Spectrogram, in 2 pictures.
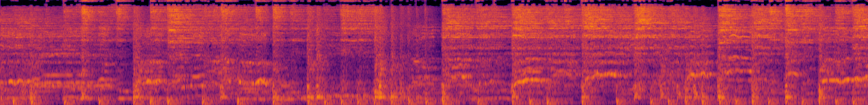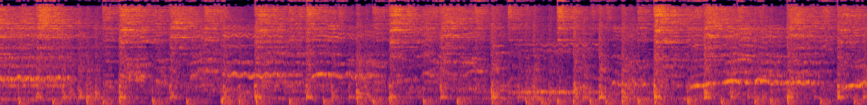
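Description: Live gospel worship song: a female lead singer with a small group of backing singers, all on microphones, singing over a drum kit keeping a steady beat.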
